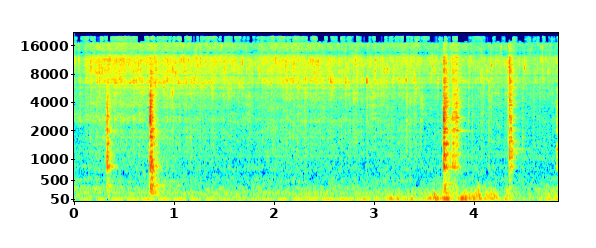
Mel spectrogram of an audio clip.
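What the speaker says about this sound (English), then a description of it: "I'm just using my little small Dutch oven here. Let that butter melt around." Butter melting and sizzling in a small Dutch oven, a soft continuous sizzle with a few sharp clacks of a utensil against the pot.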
